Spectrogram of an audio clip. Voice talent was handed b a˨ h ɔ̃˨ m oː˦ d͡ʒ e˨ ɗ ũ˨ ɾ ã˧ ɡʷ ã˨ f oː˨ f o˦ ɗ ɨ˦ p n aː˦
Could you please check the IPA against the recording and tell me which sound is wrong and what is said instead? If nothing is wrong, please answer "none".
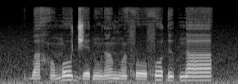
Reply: none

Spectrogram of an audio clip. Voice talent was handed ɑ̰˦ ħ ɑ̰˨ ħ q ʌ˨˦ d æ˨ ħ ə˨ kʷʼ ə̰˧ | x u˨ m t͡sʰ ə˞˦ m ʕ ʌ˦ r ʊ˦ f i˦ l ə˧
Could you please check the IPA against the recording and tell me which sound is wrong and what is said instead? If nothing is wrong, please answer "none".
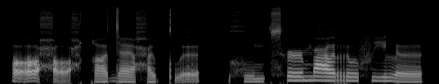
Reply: none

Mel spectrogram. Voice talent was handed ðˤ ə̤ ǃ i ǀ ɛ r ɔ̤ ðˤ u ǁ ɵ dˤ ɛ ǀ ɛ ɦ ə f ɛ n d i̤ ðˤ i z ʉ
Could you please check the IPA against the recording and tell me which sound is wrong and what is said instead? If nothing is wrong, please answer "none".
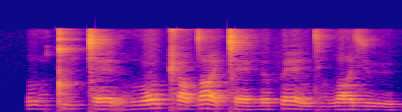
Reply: ɔ̤ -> ə̤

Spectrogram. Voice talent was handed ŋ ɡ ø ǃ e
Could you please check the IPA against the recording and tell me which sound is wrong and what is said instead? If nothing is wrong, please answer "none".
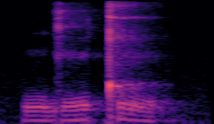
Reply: ø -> e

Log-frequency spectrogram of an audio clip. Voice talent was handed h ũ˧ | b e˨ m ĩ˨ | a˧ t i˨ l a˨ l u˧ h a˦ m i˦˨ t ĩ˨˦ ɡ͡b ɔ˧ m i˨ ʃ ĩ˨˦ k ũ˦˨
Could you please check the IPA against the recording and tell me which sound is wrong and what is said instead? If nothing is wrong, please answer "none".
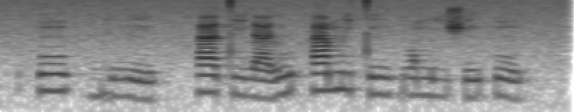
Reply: e˨ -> i˨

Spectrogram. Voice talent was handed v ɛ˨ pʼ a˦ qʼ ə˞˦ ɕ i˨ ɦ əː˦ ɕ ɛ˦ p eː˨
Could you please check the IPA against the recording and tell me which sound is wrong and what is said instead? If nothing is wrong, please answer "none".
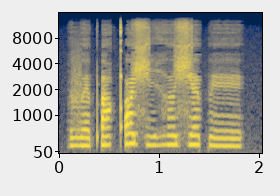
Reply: none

